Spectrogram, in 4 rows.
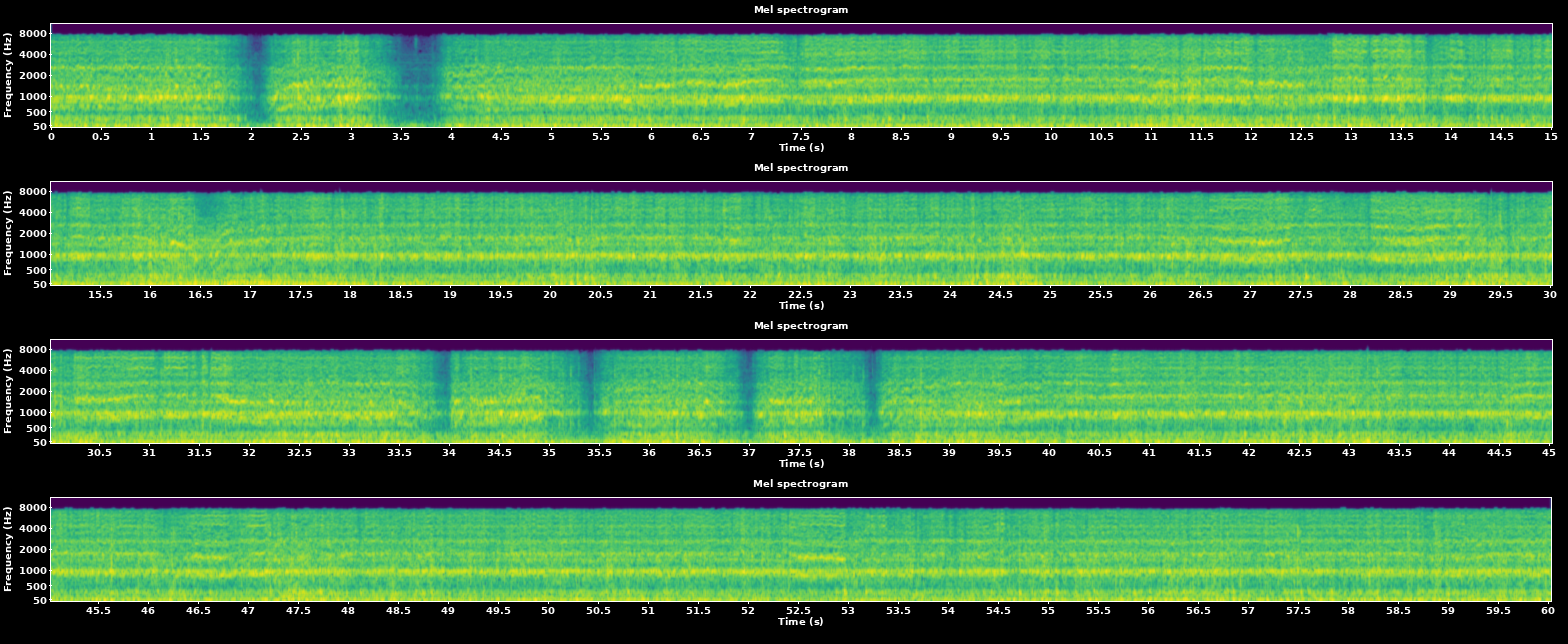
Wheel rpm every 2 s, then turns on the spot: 190, 100, 140, 210, 230, 230, 220, 230, 180, 230, 230, 230, 240, 230, 220, 230, 190, 110, 110, 110, 220, 240, 230, 230, 230, 240, 230, 230, 240, 230.
none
